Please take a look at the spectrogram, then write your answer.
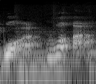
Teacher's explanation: about Cockney accents, they often drop the T. · If they're very posh, they would drop the R.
